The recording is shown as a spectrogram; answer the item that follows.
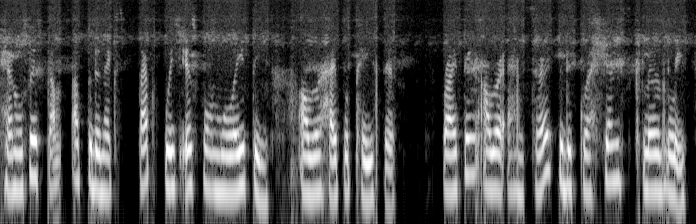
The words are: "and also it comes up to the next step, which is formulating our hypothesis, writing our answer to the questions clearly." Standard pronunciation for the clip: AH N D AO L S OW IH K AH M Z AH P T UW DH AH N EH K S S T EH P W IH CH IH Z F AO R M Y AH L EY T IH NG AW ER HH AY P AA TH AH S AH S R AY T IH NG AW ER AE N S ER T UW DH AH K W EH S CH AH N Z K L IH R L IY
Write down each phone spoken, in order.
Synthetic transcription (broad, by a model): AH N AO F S IH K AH M AH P T UW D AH N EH K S S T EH P W IH CH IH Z F AO R M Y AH L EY T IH NG AW ER HH AY P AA T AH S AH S R AY T IH NG AW ER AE N S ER T UW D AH K W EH S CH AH N S K L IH R L IY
